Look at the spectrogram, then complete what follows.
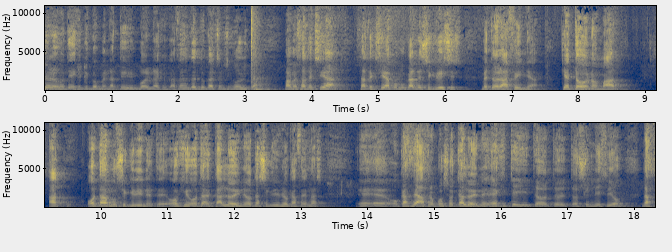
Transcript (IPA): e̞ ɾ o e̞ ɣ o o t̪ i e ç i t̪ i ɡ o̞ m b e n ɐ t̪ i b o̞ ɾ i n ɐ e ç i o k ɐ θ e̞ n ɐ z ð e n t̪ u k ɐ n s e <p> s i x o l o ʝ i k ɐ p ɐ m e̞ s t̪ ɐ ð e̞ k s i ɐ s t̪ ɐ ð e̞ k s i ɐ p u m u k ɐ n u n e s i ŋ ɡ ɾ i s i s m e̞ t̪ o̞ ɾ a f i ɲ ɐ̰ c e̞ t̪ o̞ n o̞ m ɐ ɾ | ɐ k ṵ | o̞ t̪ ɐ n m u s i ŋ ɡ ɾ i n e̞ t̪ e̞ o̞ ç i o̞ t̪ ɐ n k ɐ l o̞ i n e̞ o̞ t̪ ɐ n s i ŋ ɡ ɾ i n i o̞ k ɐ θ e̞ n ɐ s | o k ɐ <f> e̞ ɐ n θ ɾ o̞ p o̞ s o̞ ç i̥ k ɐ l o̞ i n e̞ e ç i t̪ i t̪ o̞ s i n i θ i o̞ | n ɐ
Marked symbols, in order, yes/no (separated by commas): yes, no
